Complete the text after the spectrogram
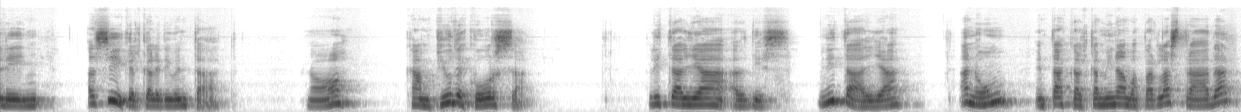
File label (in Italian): ingles american e italiaa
